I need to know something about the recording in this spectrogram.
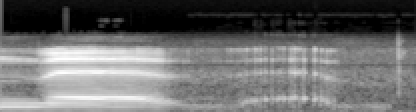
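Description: A man's voice drawing out one long hesitation sound mid-sentence, followed by a short, quieter murmur.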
